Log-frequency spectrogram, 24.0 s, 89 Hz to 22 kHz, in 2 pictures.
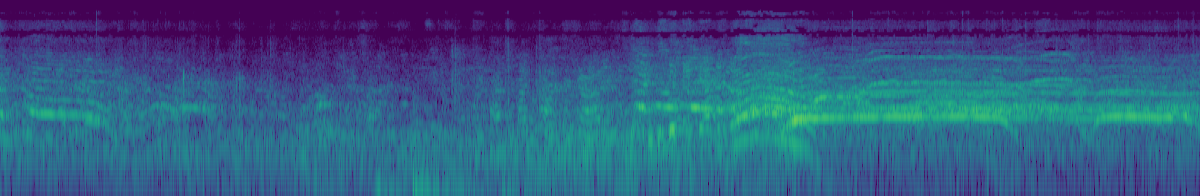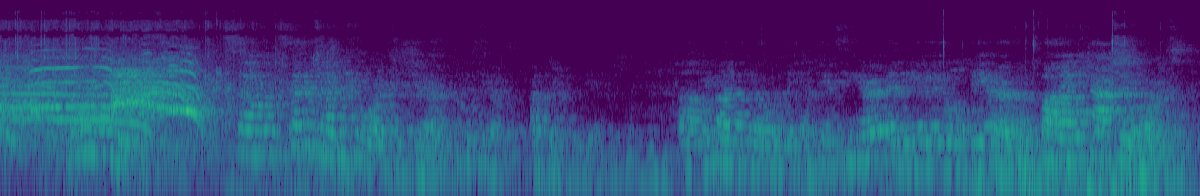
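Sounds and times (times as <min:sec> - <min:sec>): audience chatter: 0:00.0 - 0:08.3
crowd cheering and screaming: 0:06.5 - 0:14.2.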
